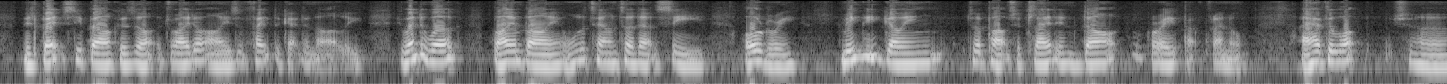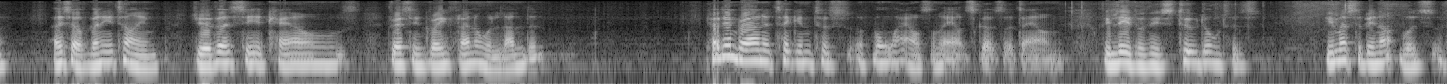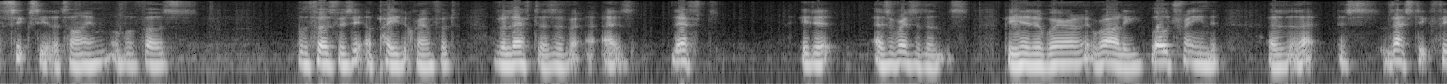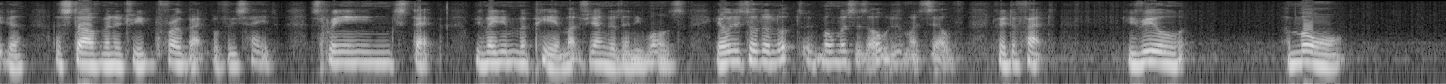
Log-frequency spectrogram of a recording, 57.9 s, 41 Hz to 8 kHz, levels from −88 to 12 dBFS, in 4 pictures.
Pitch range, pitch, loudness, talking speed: 135-160 Hz, 145 Hz, -12 LUFS, 160 wpm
